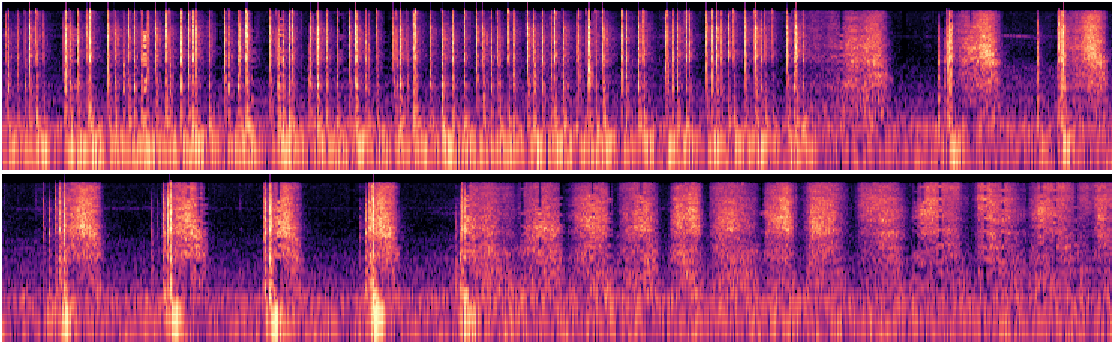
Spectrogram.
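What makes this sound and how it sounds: Long nails on both hands scratch and tap across the surface of a flat black LCD computer monitor screen. A dense flurry of quick, crisp clicks in the first half gives way to a few separate, louder taps and swipes with bright hiss, then softer continuous scratching to the end.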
